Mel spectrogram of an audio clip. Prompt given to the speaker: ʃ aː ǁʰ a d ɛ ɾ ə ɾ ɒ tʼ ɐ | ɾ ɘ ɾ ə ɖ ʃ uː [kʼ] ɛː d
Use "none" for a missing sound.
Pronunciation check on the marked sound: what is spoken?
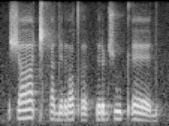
kʼ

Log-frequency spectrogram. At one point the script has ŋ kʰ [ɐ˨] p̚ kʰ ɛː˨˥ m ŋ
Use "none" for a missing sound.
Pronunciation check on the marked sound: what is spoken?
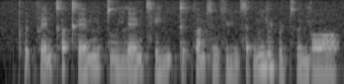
ɐ˥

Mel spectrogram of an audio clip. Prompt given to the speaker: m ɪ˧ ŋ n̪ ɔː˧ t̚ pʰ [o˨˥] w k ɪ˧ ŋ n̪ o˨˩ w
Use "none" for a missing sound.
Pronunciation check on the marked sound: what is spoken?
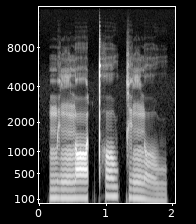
o˥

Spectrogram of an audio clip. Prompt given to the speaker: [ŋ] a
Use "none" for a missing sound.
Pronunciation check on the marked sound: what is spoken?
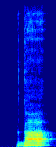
ɡ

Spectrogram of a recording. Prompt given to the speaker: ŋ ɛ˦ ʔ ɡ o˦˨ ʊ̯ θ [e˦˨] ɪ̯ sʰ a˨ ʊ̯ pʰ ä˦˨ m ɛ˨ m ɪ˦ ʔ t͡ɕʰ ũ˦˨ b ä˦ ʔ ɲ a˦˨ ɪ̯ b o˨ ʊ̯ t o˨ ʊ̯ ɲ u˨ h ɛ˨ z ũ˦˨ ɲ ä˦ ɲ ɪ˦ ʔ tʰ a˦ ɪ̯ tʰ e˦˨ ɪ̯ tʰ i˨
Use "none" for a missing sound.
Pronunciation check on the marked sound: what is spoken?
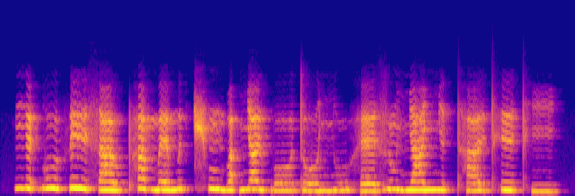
e˦˨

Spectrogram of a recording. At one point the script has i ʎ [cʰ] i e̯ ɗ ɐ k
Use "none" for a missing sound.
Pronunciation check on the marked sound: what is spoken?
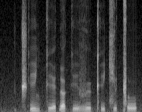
k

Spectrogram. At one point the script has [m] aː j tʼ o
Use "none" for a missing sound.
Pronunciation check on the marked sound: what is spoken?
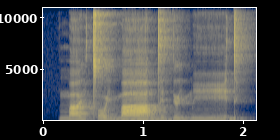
m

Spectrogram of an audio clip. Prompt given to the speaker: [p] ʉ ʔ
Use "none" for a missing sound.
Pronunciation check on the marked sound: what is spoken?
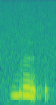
b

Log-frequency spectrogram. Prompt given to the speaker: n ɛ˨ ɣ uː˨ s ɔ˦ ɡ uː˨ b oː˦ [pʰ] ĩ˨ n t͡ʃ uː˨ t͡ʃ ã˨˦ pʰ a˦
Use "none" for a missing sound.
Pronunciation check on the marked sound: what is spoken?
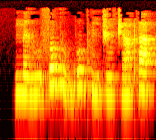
pʰ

